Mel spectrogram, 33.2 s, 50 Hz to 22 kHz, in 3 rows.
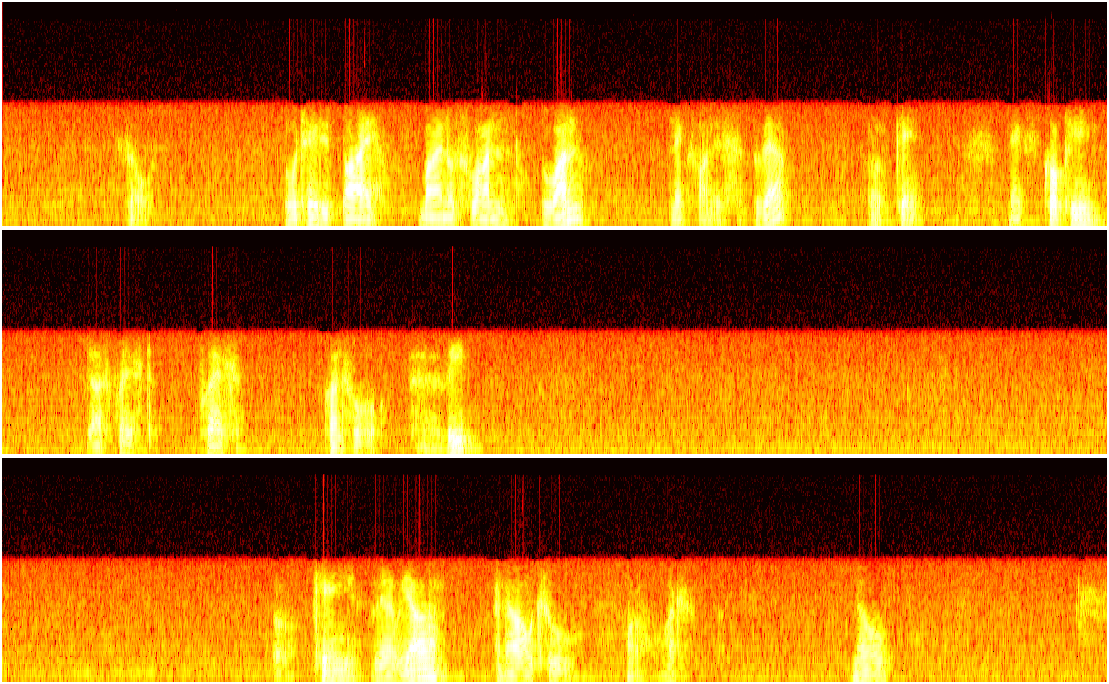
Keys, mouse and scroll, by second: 4.2 KP_Subtract, 4.6 KP_1, 5.0 Tab, 5.4 KP_1, 5.8 Tab, 12.0 ctrl+v, 15.0 click, 19.1 click, 21.3 click, 22.6 ctrl+v, 23.5 click, 24.6 click, 29.2 click, 30.6 KP_Subtract, 31.0 KP_1, 31.4 Tab, 32.3 KP_Subtract, 32.8 KP_1.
